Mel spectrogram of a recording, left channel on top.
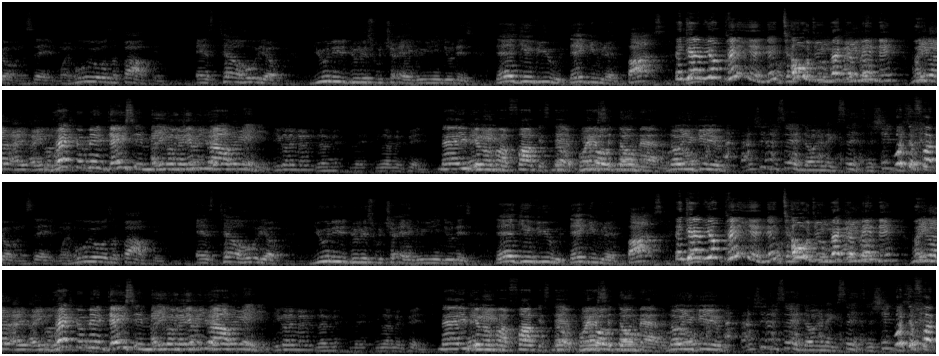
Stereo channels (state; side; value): normal; both; correlation 0.55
